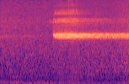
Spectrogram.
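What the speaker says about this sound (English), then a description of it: "Tony Christensen just readies himself to blow the whistle to get proceedings off underway here in this playoff game" A referee's whistle starts a playoff football match between Austria and Switzerland, one sharp sustained blast rising out of a quiet crowd background.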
